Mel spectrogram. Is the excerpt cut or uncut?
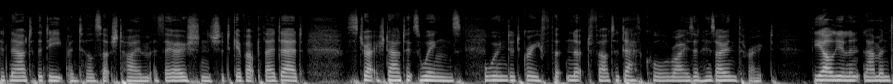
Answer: cut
